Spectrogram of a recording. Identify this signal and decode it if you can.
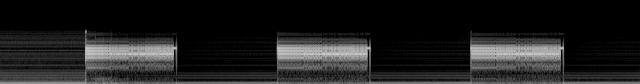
Emergency Alert System (SAME) tones (header bursts), heard as harsh buzzing bursts. It is heard from 0.9 to 5.6 s.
